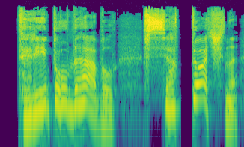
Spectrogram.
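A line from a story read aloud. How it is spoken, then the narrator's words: Exclaimed. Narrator (Russian): воскликнула Иви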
